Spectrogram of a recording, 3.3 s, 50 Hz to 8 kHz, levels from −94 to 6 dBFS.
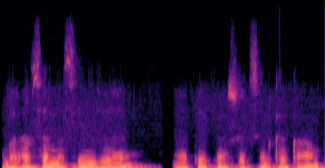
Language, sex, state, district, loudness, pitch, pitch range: Hindi, male, Bihar, Gaya, -22 LUFS, 125 Hz, 120-130 Hz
